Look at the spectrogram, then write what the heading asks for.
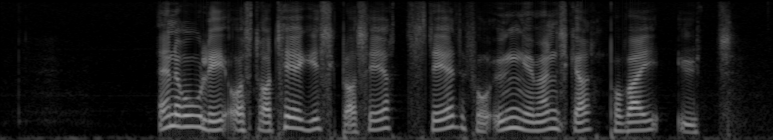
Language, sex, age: Norwegian, male, 43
